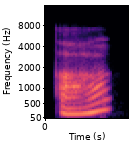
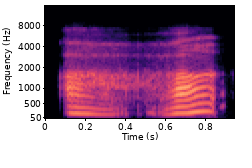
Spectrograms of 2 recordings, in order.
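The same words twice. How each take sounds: First: The pitch rises toward the end. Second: The pitch dips down, then rises. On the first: "in the end, there is a tone up" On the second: "the first half is like toned down a little bit, and then the second half is toned up"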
